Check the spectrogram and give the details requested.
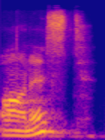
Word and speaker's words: honest: Yeah, to be honest, you don't pronounce the H.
